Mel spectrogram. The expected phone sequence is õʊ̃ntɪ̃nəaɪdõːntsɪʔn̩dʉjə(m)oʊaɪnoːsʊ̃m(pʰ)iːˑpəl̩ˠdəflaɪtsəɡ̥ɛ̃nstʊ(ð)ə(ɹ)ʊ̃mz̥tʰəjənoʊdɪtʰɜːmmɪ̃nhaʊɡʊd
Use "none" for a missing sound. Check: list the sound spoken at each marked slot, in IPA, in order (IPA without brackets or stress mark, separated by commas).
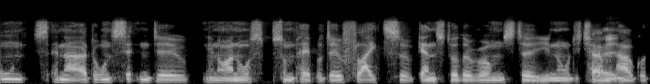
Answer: n, pʰ, ð, ɹ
